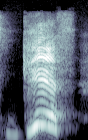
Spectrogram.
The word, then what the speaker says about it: GIF: other answers are wrong it's gif as in Jen gifted maybe you're not inbox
